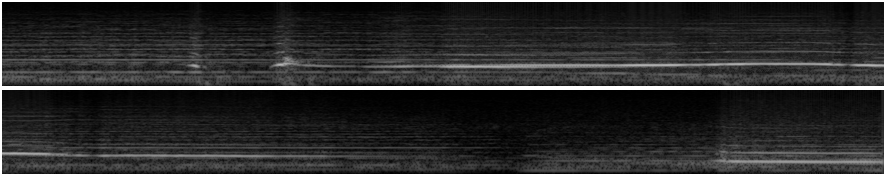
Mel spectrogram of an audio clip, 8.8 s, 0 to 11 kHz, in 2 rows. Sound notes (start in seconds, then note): 0.0 soft music; 2.0 Mowgli howls; 8.0 wolves howling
